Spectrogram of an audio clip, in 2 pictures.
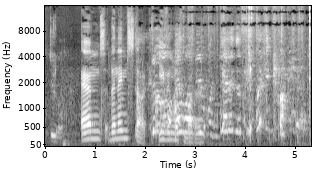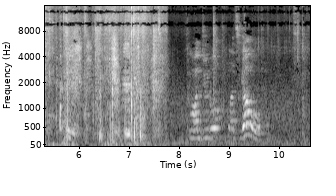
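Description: Young men talk and laugh with excitement close by.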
